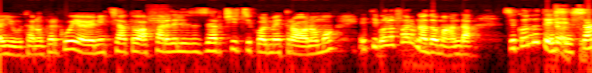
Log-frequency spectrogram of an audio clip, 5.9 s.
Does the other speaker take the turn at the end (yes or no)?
no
